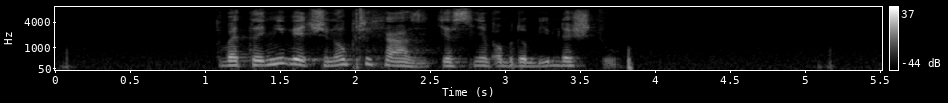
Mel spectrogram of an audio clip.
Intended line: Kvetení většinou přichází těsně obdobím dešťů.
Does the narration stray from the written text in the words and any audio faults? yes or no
no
